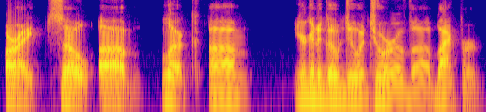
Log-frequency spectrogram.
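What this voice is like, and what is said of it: Imitates another person's voice. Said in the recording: “do my Vance Powell imitation”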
